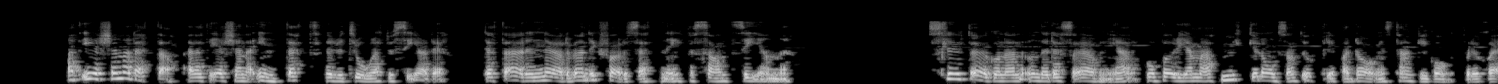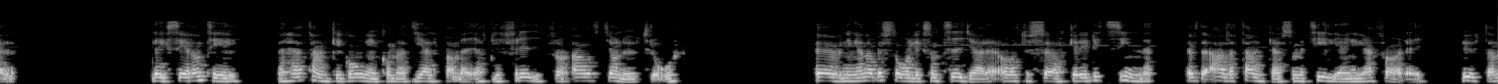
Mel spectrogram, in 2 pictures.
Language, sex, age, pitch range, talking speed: Swedish, female, 30-49, 150-180 Hz, 155 wpm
